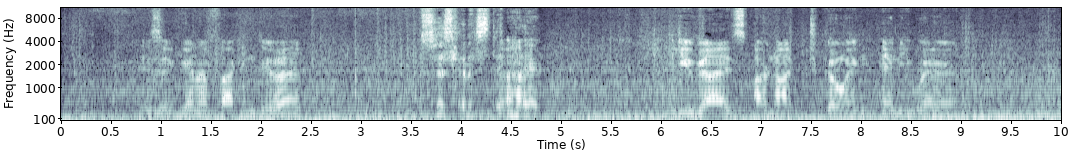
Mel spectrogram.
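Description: A man talks close by.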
